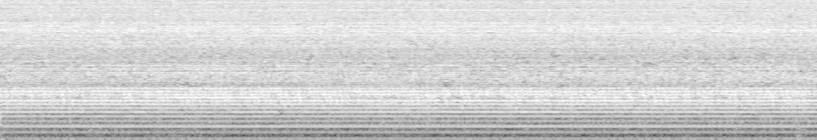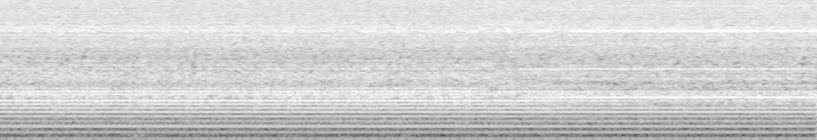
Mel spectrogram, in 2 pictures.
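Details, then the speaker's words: Small compressor blowing air through an unheated Panoramic RV's water lines during winterization, after pressure dropped as the system drained; steady even electric whir, constant pitch, no knocks or surging, normal running while the side shower is opened. "donc pendant que le compresseur continue à pousser de l'air on va venir ouvrir la douchette sur le côté"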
